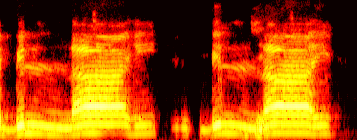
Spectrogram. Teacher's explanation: पहले लाम पे, सकीन वाले लाम पे जोर दे रहा हूँ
